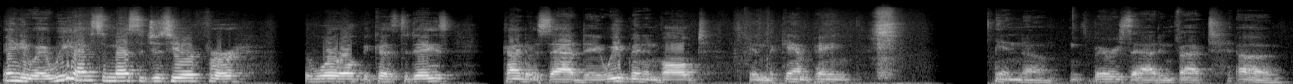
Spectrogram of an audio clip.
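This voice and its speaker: A man's voice: medium pitch, slow pace, warm tone, reverberant, slight background noise. A man talking casually on a live stream, cooing over a puppy and rambling with fillers, a bit sniffly. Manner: coos and baby-talks to a puppy. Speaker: dog rescuer live-streaming.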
